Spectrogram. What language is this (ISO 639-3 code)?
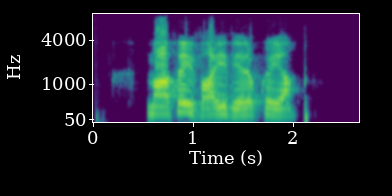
kab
